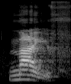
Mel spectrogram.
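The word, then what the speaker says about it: knife: word is pronounced as naife the K is silent alias tidak perlu diucapkan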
